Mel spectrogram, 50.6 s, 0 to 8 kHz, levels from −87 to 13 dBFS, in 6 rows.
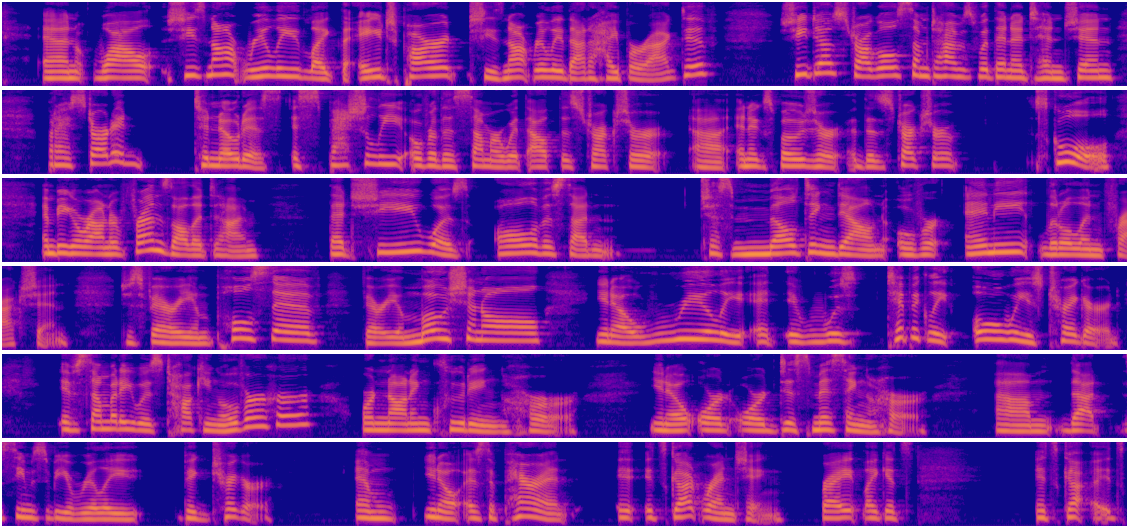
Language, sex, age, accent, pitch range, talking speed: English, female, 30-49, American, 180-230 Hz, 135 wpm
